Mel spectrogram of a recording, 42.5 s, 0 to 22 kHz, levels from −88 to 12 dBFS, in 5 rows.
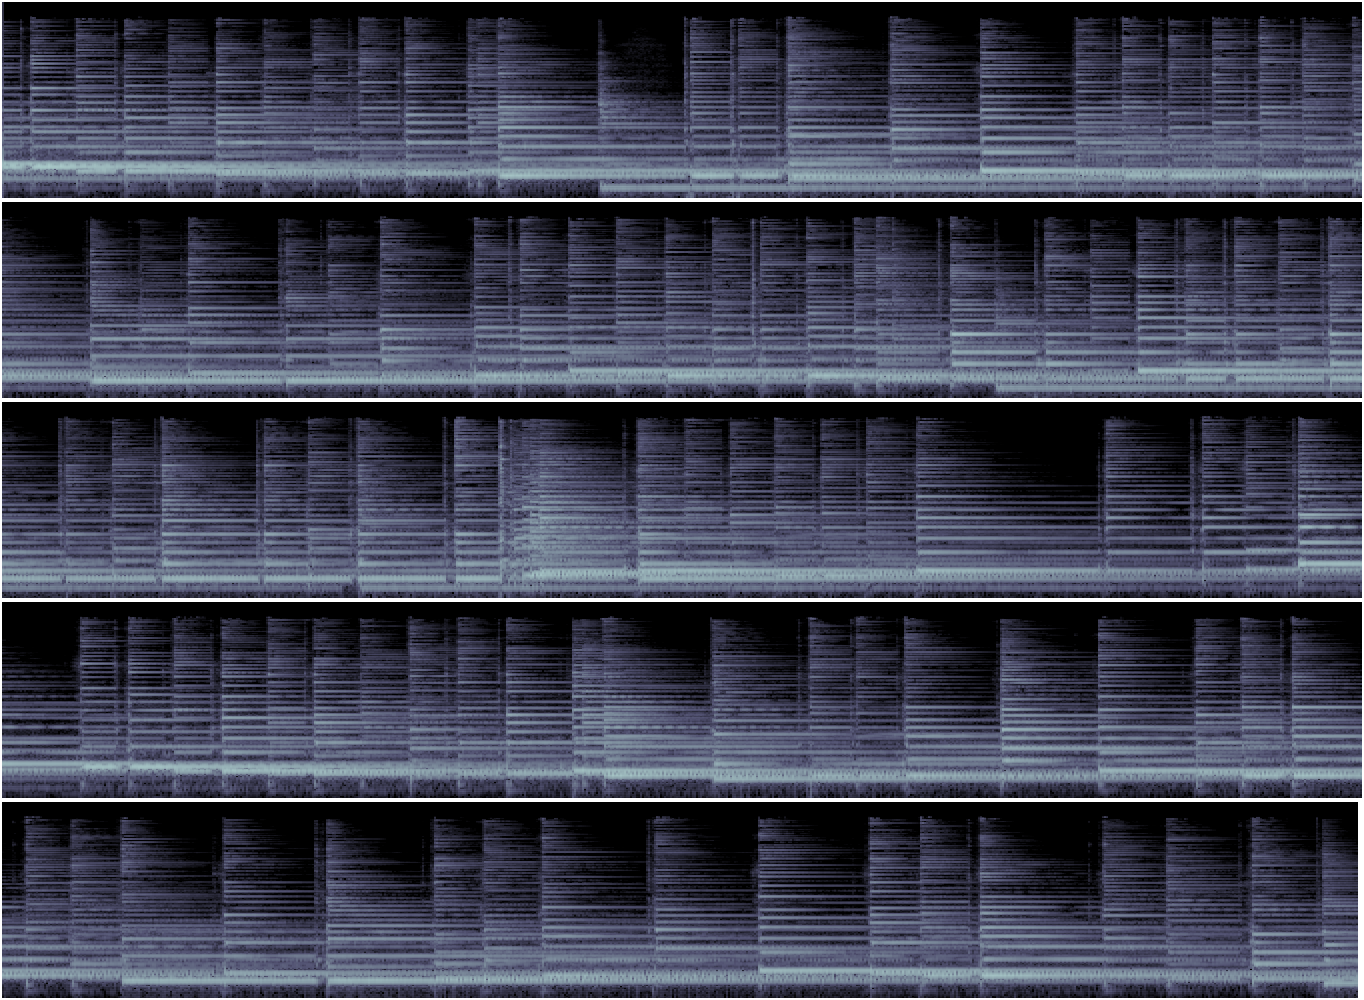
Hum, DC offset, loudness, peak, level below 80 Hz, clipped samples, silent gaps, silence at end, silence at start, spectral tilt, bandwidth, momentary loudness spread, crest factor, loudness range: none; under 0.1%; -23 LUFS; -4 dBFS; -68 dBFS; under 0.1%; none; 0 s; 0 s; -3.5 dB/octave; 17 kHz; 7 LU; 18 dB; 3 LU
